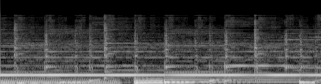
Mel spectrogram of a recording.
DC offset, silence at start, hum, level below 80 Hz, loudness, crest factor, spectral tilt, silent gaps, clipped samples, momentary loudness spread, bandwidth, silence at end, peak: under 0.1%; 0 s; none; -24 dBFS; -16 LUFS; 12 dB; -7 dB/octave; none; under 0.1%; 2 LU; 11 kHz; 0 s; -2 dBFS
